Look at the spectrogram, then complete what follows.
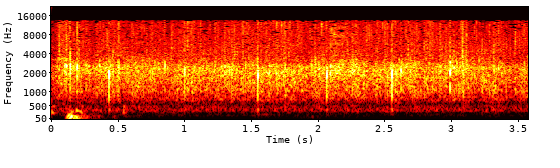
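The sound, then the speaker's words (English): A room full of people claps steadily after a speaker announces a 2.5% pay increase for university faculty and staff, a dense patter of hands with a few sharper claps standing out, lasting several seconds without any talking. “Now, if you don't applaud for that one...”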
